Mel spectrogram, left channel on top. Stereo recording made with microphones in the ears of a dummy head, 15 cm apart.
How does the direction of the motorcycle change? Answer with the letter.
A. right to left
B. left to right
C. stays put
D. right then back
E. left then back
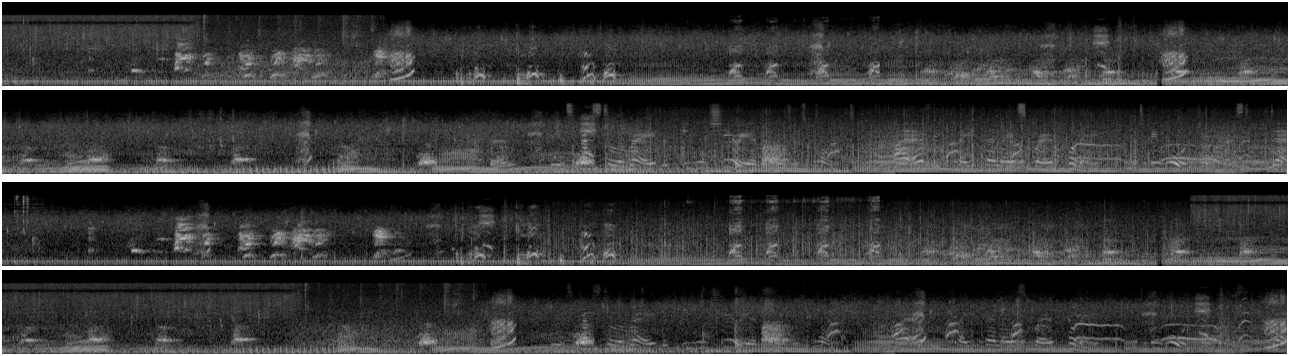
A.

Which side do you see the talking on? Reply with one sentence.
In this clip you hear the talking on the left.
